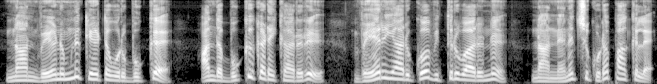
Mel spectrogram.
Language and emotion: Tamil, surprised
